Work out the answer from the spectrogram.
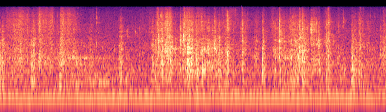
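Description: People chewing burgers close to the microphone: soft wet chewing and mouth clicks that grow busier about two seconds in, over a steady low hum.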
